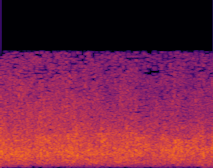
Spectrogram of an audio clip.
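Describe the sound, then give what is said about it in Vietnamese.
Steady, dense applause from the audience at a Catholic gathering, with many hands clapping in a continuous, even roar that stays loud from start to finish with no gaps. “cho một tràng pháo tay thưa anh chị em.”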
